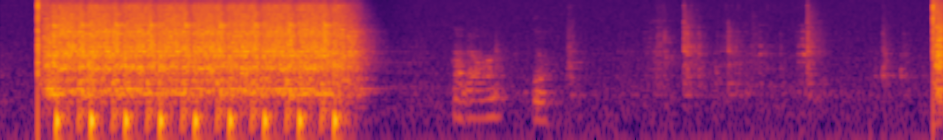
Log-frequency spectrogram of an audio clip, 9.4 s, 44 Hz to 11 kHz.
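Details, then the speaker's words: Freshly rebuilt turbo 660 engine, first start attempt; about three seconds of steady cranking at roughly three beats a second, no firing, then silence: cranks but will not start, no RPM/crank sensor signal reaching the computer, cause unknown. "Well, I've been out here for a couple hours now trying to figure out why we don't have any RPM signal going to the computer."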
